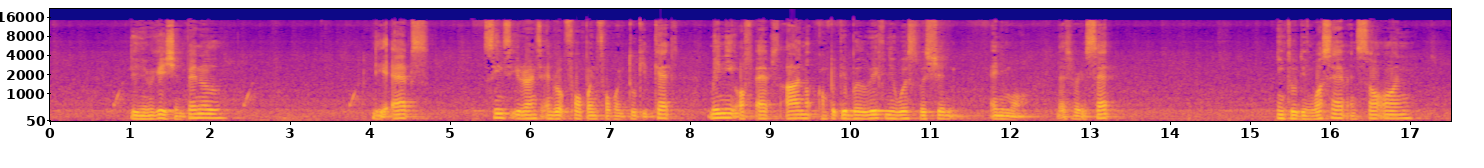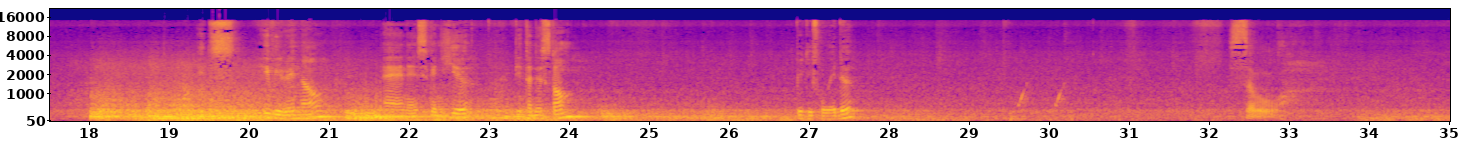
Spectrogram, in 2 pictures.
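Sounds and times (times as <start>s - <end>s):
thunder rumbling: 0.0s - 16.5s, 17.1s - 35.0s
heavy rain: 0.0s - 35.0s.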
